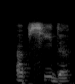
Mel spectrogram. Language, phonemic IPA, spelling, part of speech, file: French, /ap.sid/, abside, noun, LL-Q150 (fra)-abside.wav
- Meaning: apse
